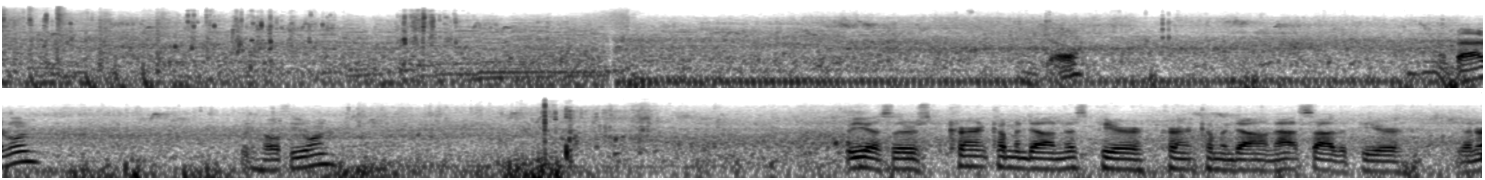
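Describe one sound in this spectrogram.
A river rushes and burbles nearby.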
